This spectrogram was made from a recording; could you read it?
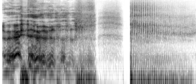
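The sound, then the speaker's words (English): A person imitates a horse: a wavering, quivering whinny-like cry for about two seconds, a brief breathy pause, then a loud rough snorting blow that trails off. “Of course, I am, of course, talking about a horse.”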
